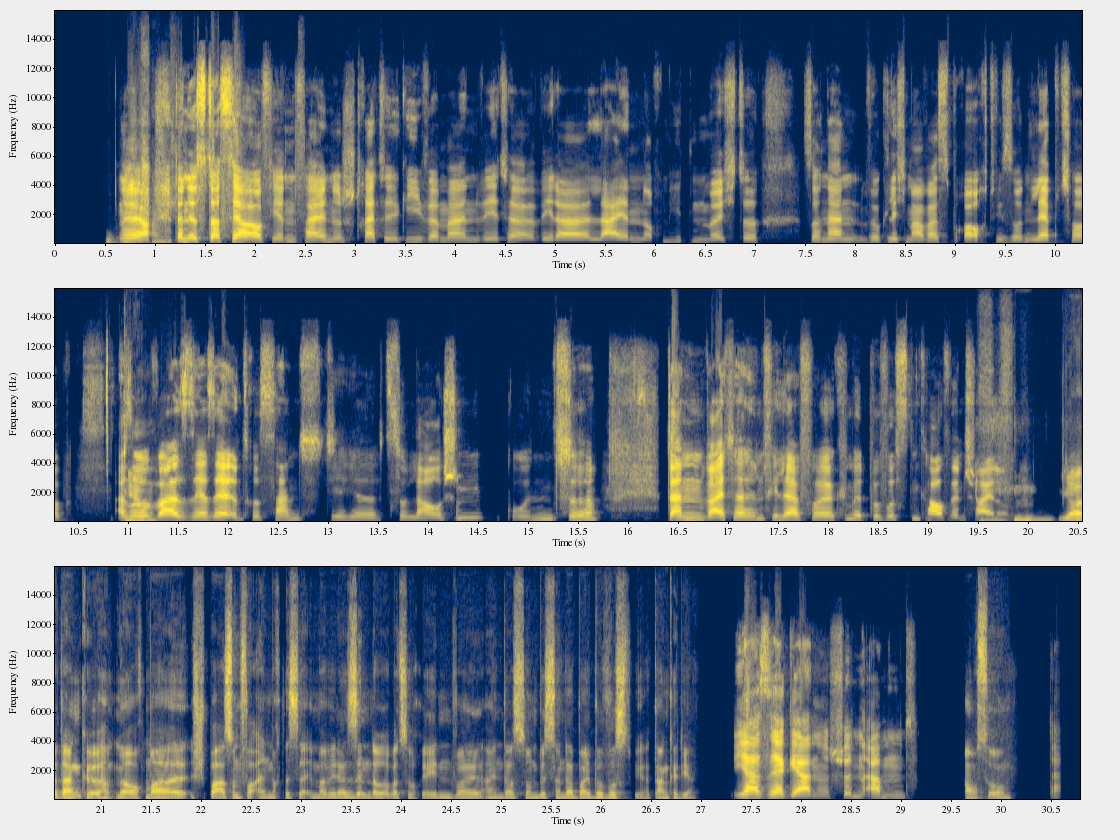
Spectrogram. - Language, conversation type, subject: German, podcast, Wie probierst du neue Dinge aus, ohne gleich alles zu kaufen?
- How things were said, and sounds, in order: chuckle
